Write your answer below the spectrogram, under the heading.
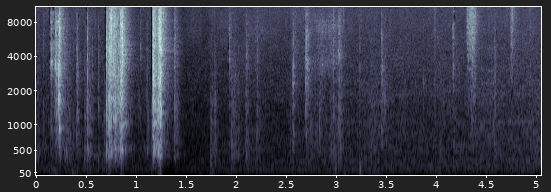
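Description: Nerf blasters and gear being handled: a few sharp plastic clacks and short hissy bursts in the first second and a half, then faint scattered clicks and rustling.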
